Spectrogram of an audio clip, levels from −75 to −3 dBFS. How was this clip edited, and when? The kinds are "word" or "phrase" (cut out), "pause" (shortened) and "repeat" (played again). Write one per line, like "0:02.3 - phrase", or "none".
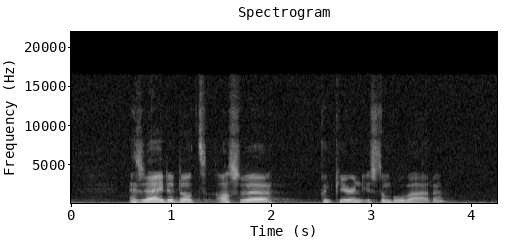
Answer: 0:02.5 - word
